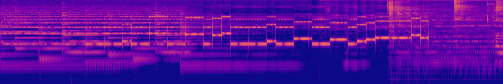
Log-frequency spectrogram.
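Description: A mobile phone ringtone plays a bright, clear melodic tune of rapidly stepping electronic notes, loud and close, continuing for several seconds with no one speaking over it.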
